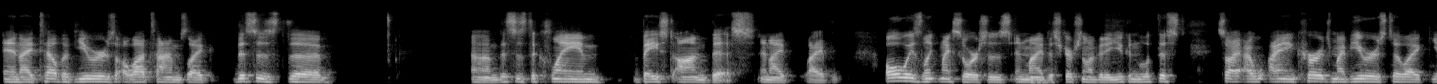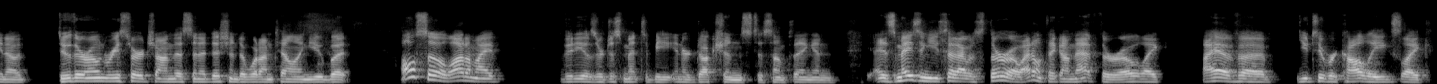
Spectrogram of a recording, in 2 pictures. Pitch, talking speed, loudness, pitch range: 120 Hz, 200 wpm, -19 LUFS, 115-135 Hz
